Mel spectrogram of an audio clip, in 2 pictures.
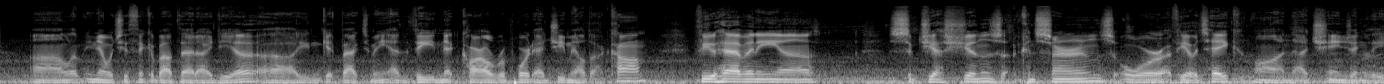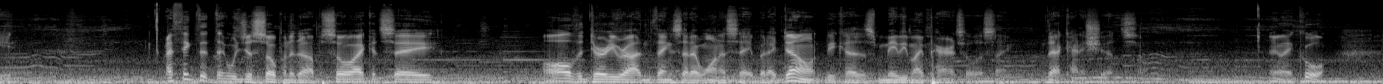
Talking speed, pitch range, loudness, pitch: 175 wpm, 95-115 Hz, -18 LUFS, 105 Hz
